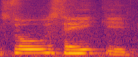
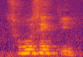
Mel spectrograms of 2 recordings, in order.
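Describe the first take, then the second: First: The word is said slowly, every syllable full. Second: The word is said quickly, its syllables shortened.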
